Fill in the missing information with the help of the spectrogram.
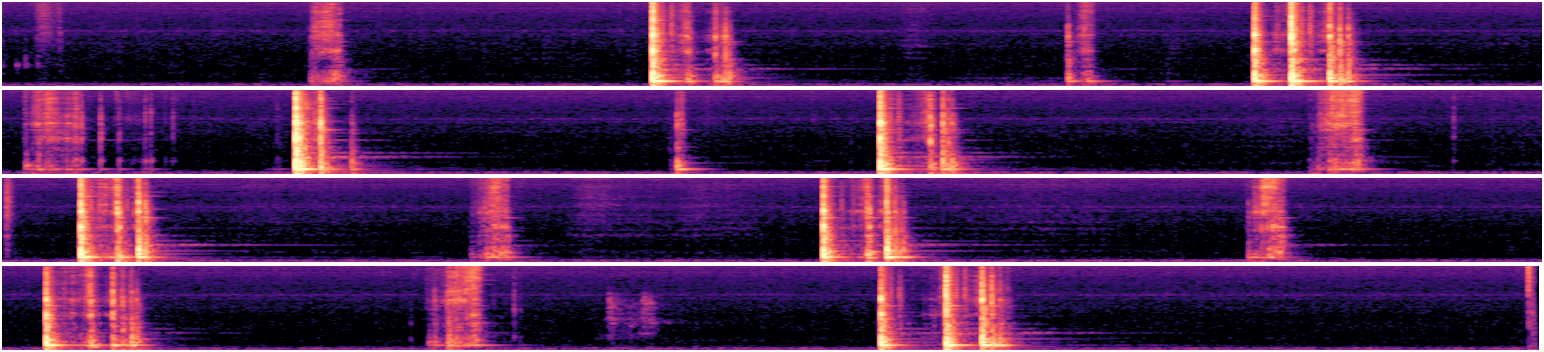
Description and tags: Plastic jug
Unprocessed recording of a plastig jug being picked and put down on a table.
bowl, pick-up, table, jug, put-down, plastic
